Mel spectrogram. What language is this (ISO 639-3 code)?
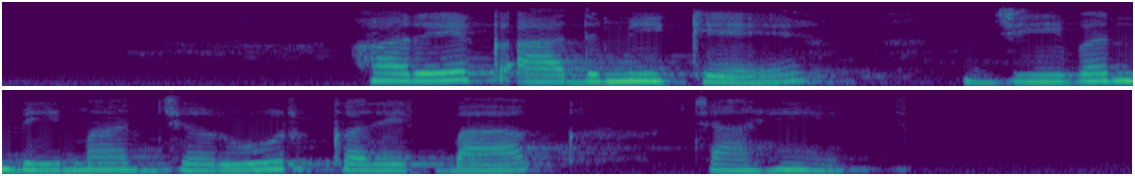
mai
